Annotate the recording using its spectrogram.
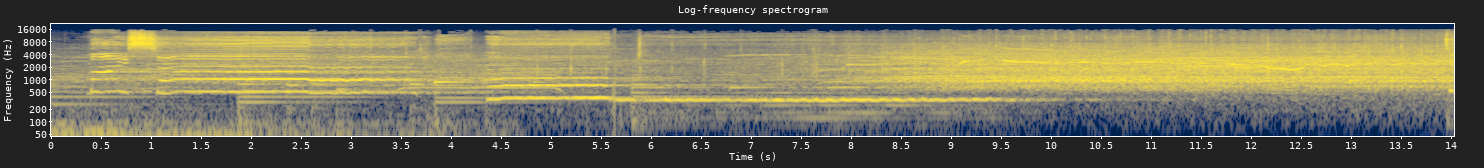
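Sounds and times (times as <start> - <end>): audience cheering and applause: 3.8 - 14.0
high whistles: 6.9 - 13.7.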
